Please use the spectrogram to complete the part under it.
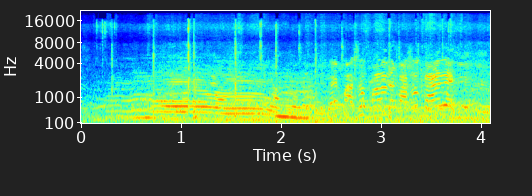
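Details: Holstein Friesian cattle for sale at a busy livestock market; a drawn-out, falling moo rises over constant human talk and haggling in the background.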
